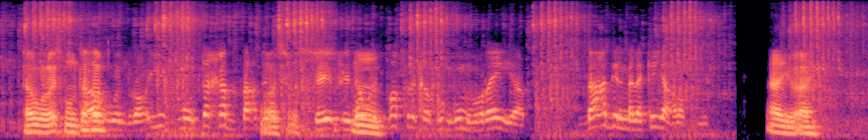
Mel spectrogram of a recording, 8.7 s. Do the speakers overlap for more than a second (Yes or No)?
Yes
